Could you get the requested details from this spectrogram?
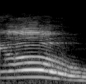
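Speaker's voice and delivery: stunned, high, loud yell. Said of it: "I'm legit thinking".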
